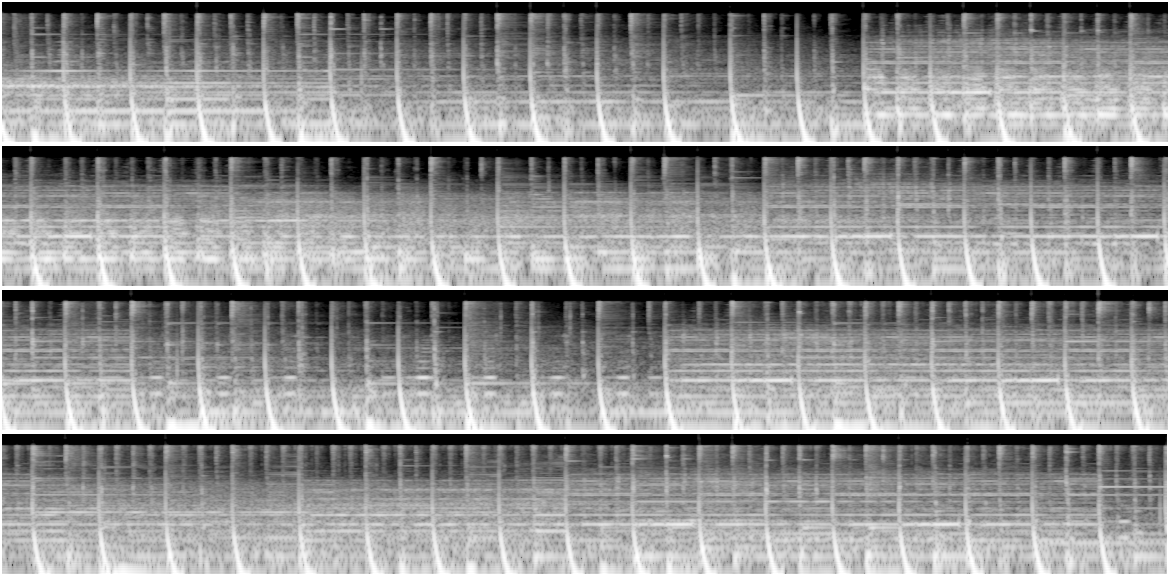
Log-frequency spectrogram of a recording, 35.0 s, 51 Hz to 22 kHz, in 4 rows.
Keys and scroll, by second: 19.5 ctrl+c, 24.0 ctrl+v, 24.3 Tab, 25.9 ctrl+v, 26.1 Tab, 32.6 Delete.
